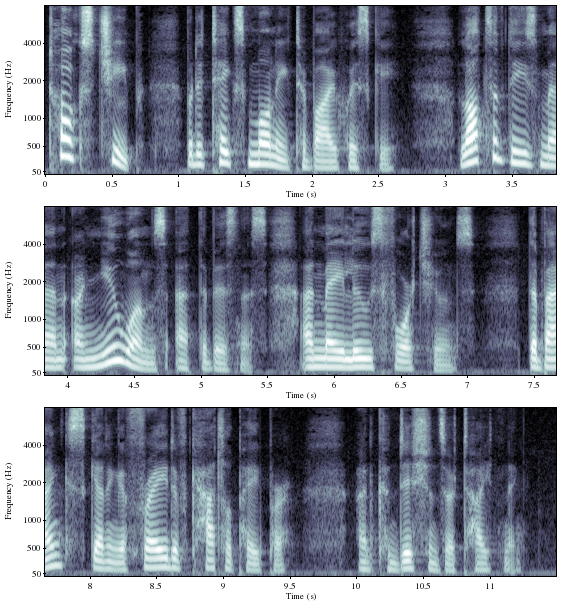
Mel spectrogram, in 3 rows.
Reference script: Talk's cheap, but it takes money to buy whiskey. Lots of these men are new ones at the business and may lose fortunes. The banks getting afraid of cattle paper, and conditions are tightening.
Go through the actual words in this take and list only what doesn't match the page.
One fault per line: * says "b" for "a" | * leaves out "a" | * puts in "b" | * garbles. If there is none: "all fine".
all fine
